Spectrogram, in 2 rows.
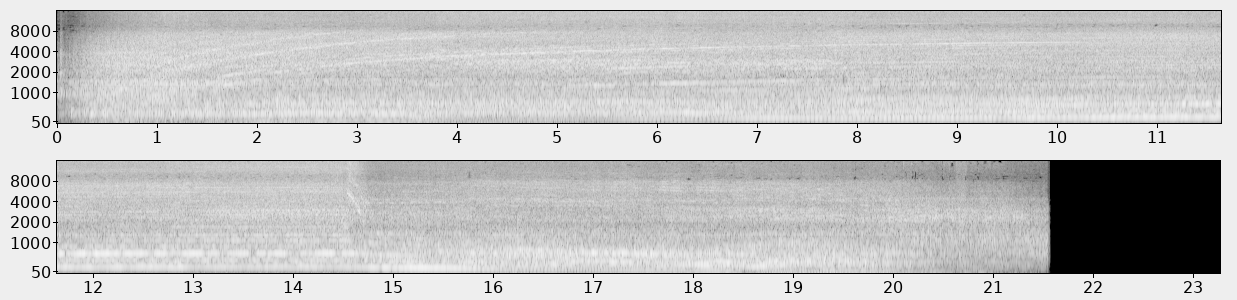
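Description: Castle 2028 800kV brushless motor and the Arrma Limitless drivetrain whining on a roller dyno during a throttle test run. The pitch climbs quickly and then levels off as speed builds. About fifteen seconds in, the throttle is let off and the whine falls in pitch as the car and rollers coast down, until the sound cuts off abruptly near the end.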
